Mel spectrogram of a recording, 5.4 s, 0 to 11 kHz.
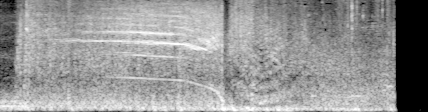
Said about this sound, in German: Ähm, und zwar ein Video, wo man äh, sieht, wie äh, äh, äh, Episode 6 mäßig äh, ein Arwing runterkracht und mit so, so einem Kreischen so und äh, Spiel das mal vielleicht an der Stelle.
